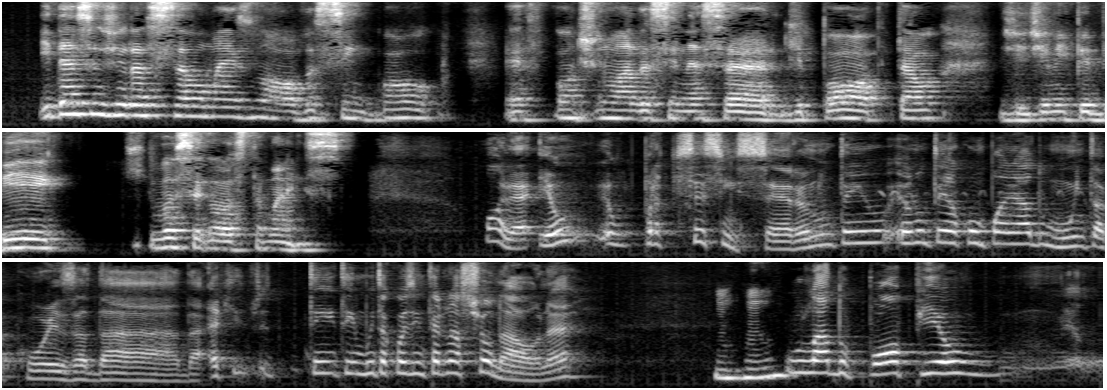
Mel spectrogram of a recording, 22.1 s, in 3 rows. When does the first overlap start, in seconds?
none

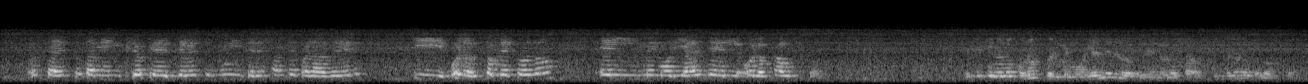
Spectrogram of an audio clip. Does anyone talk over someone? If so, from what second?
none

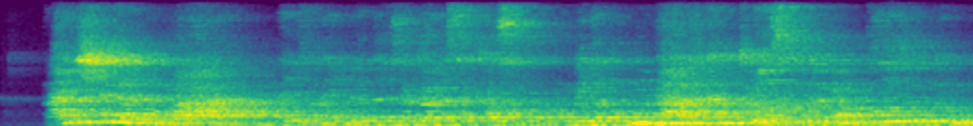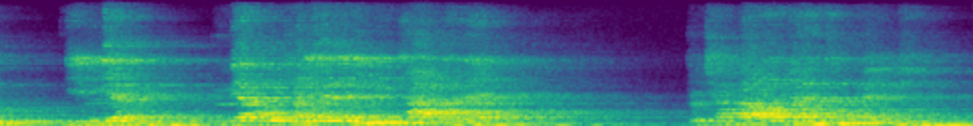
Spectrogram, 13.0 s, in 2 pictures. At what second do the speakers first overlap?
none

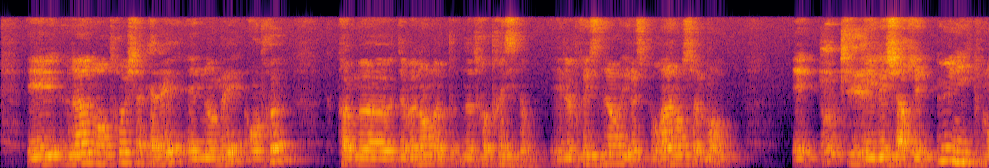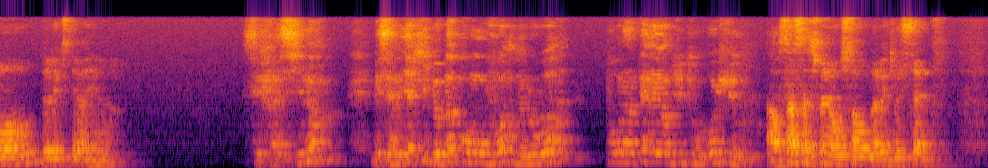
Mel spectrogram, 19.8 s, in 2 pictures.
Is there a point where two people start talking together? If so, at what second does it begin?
none

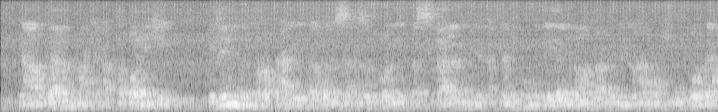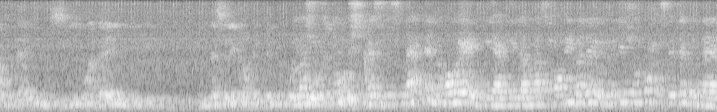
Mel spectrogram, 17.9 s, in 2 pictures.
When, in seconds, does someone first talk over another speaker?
12.6 s

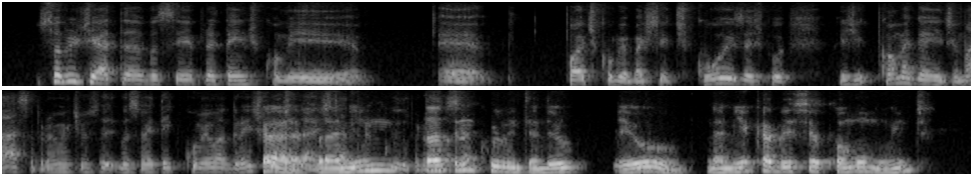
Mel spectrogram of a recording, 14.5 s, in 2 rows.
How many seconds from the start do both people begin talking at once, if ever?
9.2 s

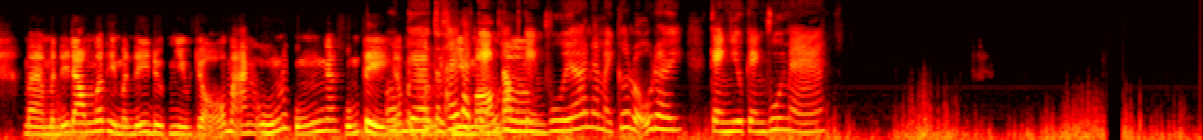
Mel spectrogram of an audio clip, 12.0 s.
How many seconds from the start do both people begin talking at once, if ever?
3.9 s

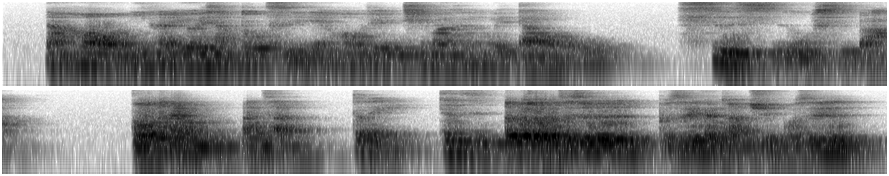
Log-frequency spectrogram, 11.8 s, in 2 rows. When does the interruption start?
none

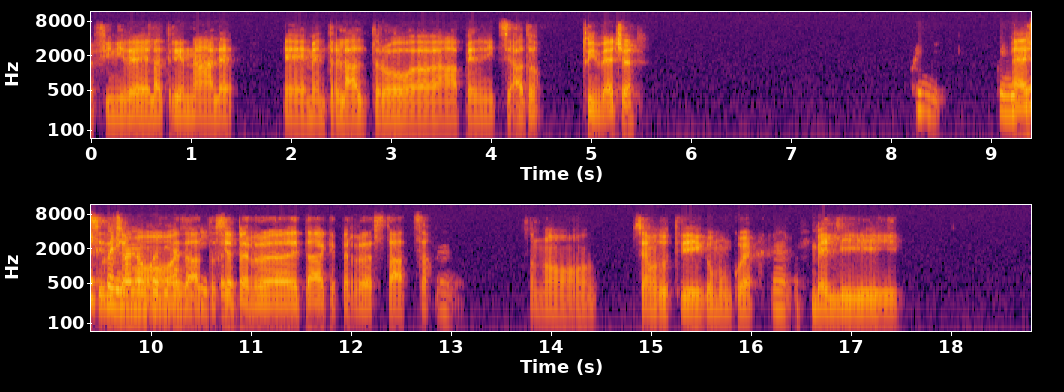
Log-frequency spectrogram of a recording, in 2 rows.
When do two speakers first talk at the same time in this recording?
9.2 s

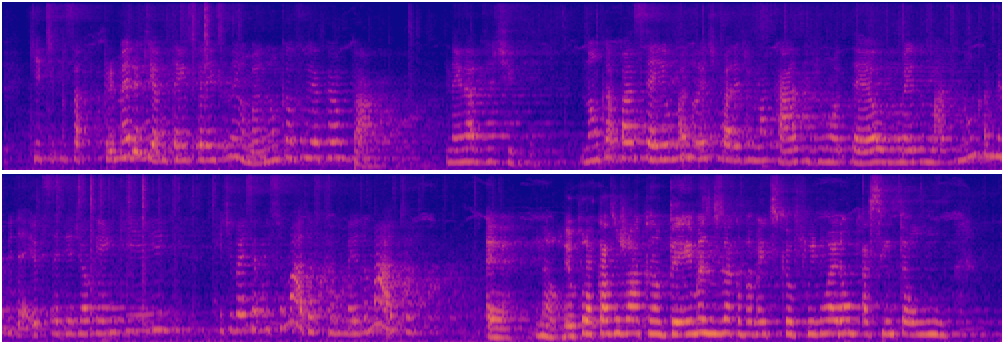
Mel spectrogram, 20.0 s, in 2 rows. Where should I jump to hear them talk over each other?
none

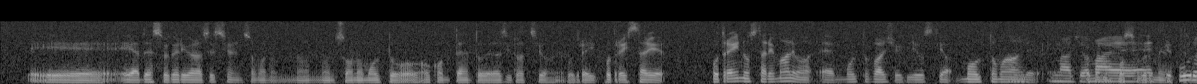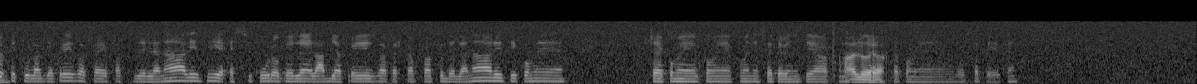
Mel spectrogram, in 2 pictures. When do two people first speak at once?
10.1 s

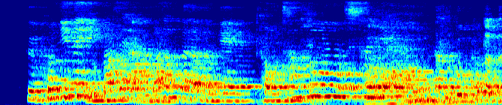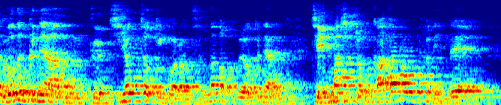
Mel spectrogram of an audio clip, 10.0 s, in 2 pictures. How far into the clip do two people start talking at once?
3.6 s

